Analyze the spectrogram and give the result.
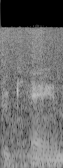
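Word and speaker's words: Duquesne: Rallying the troops and then it's on to Fort Dukane, I assume.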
